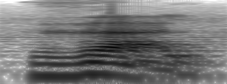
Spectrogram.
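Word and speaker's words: ذال: That's why I have you not stick your tongue back in. I need your tongue sticking out when you pronounce that Z. So, th, th, th, th, dhal, dhal.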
